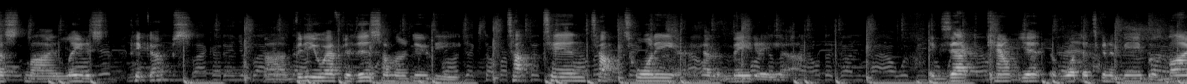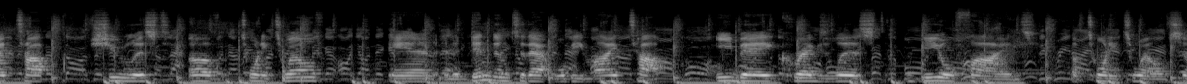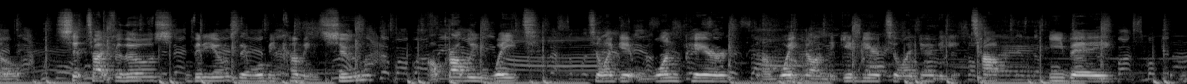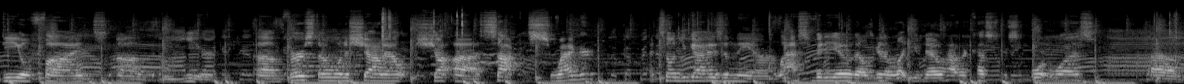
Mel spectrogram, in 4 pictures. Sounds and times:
Speech: 0.0s - 2.0s, 2.6s - 8.1s, 9.3s - 15.2s, 15.8s - 34.9s, 35.5s - 47.4s
Music: 0.0s - 47.4s.

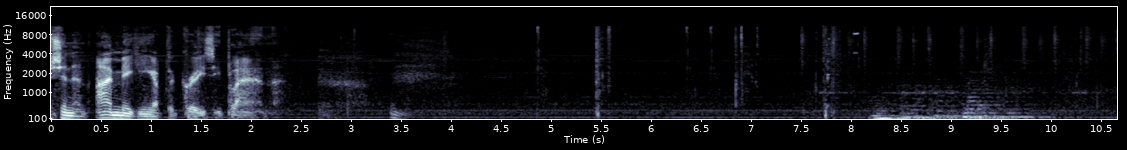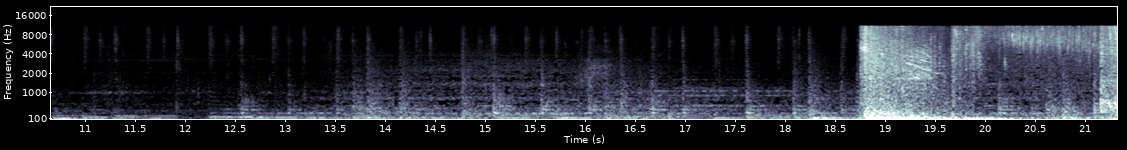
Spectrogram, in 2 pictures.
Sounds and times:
Music: 7.4s - 21.3s
Boom: 18.8s - 21.3s.

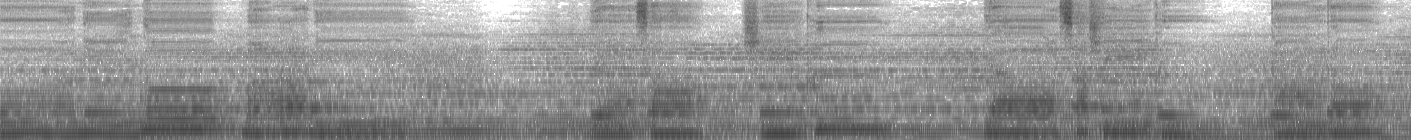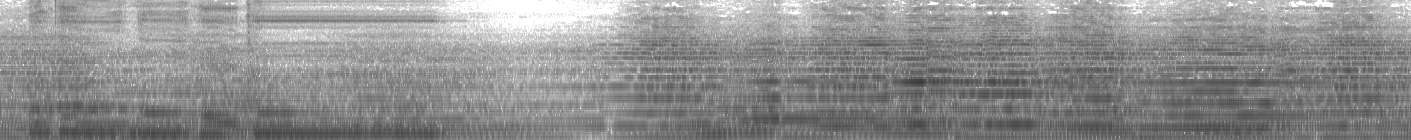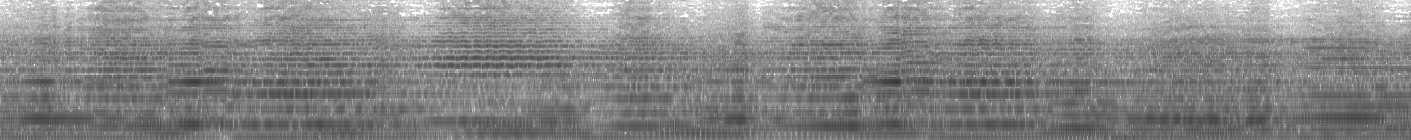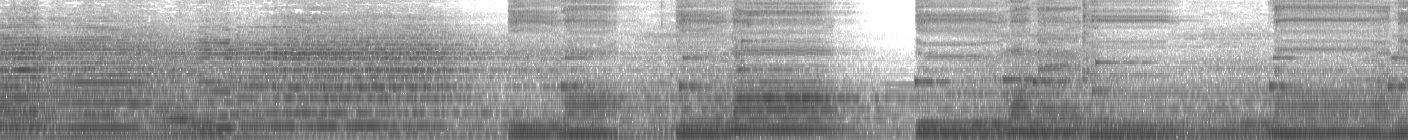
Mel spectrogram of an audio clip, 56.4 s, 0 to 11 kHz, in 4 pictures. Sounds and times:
Lullaby: 0.0s - 56.4s.

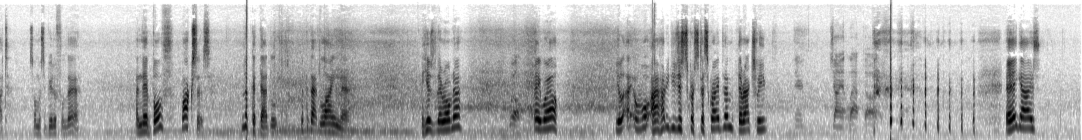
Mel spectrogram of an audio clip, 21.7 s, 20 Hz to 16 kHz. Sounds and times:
Speech: 12.4s - 17.5s, 20.1s - 20.8s.

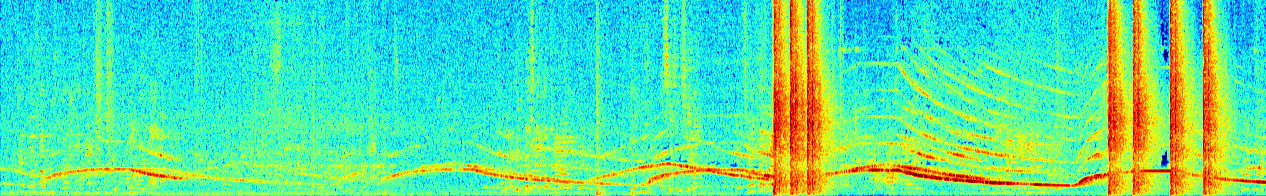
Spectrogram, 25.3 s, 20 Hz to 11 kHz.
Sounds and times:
Police car (siren): 0.0s - 25.3s.

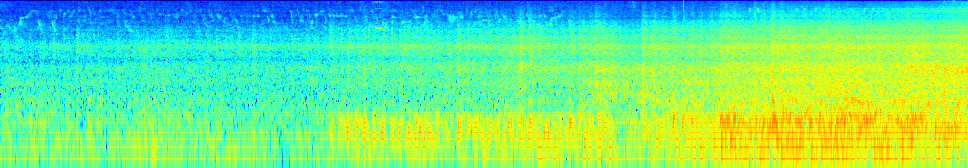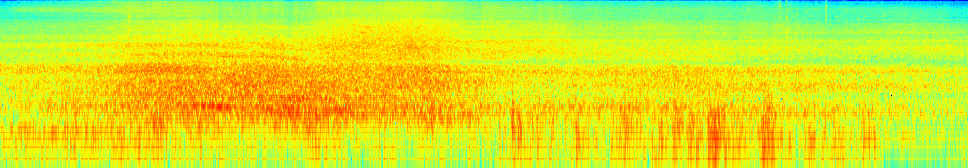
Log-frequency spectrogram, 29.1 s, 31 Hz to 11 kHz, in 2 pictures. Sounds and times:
Railroad car, train wagon: 0.0s - 29.0s
Train: 0.0s - 29.0s.

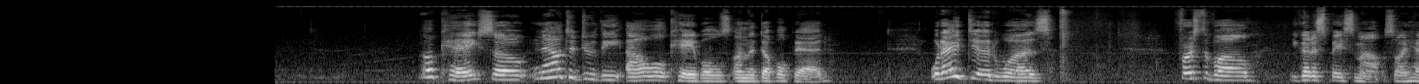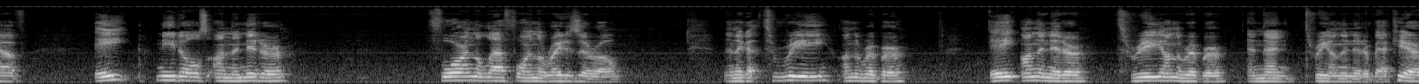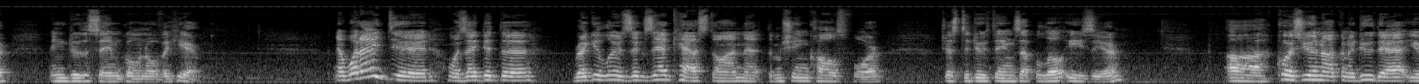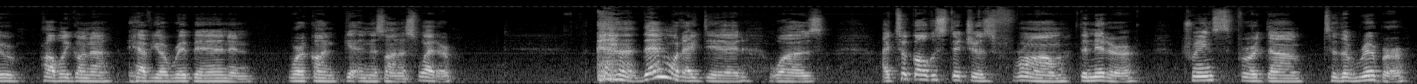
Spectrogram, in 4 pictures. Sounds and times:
Speech: 4.2s - 8.4s, 9.3s - 10.7s, 11.8s - 14.5s, 15.1s - 17.2s, 18.5s - 20.5s, 21.4s - 23.3s, 24.0s - 30.5s, 31.7s - 37.2s, 37.8s - 39.7s, 40.6s - 47.2s, 48.6s - 56.7s.

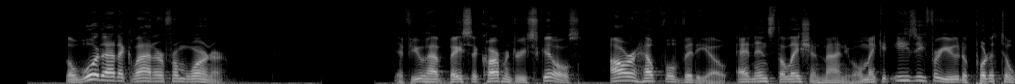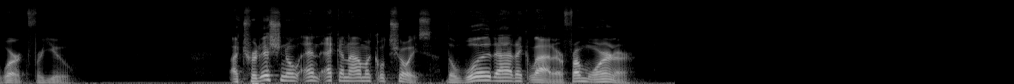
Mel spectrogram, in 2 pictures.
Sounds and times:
Speech: 0.6s - 2.3s, 3.9s - 11.0s, 12.4s - 16.6s.

